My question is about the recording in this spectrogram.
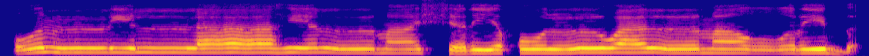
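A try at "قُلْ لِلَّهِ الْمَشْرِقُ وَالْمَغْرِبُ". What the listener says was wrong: Nggak boleh masyriqul. Nggak ada lamnya ya. Setelah huruf qaf. Jangan jangan menambahkan huruf yang tidak ada. Hati-hati. Qul lillahil masyriqu wal maghrib. Kemudian hati-hati, jangan menambah huruf yang tidak ada.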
